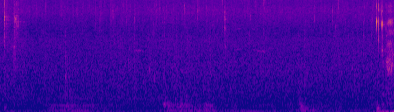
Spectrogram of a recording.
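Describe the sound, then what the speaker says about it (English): Steady rain falls in the video game Wuthering Waves, a soft continuous patter with a few low rumbles and swells, and no voices. "The rain is subsiding, and the sky will soon clear."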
